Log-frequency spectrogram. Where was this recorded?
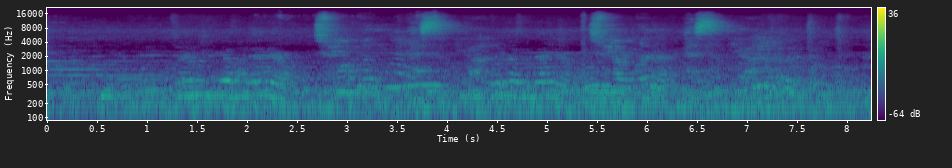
in a subway station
